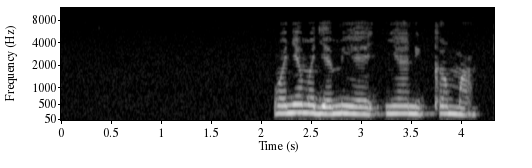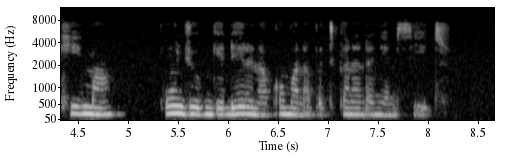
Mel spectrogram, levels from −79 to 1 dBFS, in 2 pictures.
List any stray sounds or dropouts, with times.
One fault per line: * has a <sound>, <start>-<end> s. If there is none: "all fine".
all fine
